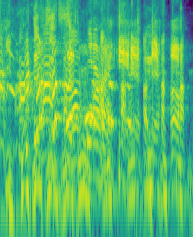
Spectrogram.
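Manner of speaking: mock cat voice. Cat on dashboard quote.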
